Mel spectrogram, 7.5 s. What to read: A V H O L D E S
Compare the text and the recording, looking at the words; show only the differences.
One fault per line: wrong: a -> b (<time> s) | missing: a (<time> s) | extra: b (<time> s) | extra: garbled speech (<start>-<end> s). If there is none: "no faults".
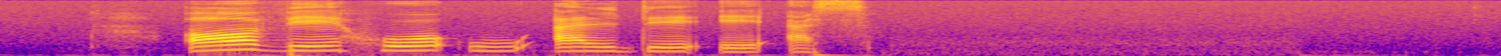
no faults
